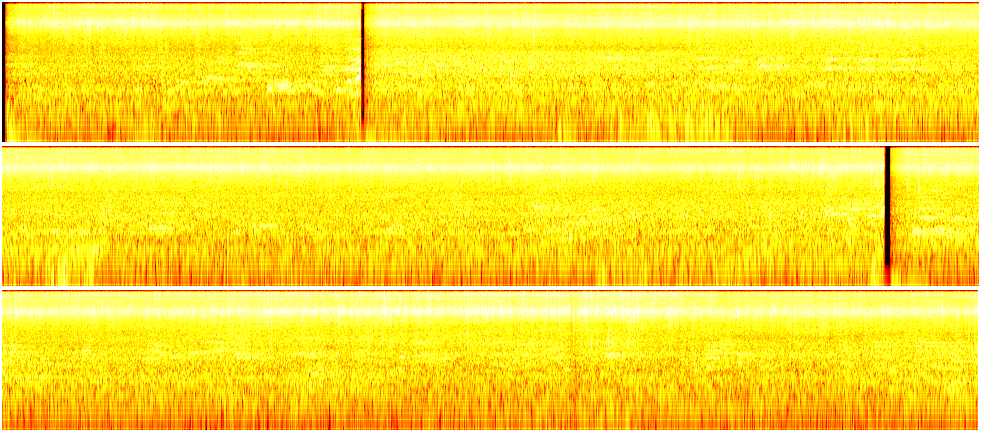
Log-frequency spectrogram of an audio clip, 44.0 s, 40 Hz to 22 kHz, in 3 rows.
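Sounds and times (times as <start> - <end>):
heavy rain pouring: 0.0 - 43.9
strong wind gusts: 5.4 - 11.7, 14.6 - 16.8.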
